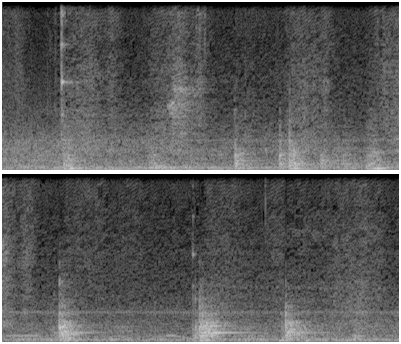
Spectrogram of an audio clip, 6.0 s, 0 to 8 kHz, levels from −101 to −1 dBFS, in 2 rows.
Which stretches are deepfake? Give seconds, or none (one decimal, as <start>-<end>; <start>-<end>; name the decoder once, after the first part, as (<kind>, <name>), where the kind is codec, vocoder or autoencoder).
0.0-6.0 (vocoder, BigVGAN v2)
